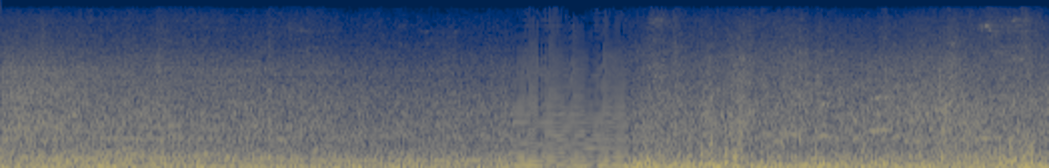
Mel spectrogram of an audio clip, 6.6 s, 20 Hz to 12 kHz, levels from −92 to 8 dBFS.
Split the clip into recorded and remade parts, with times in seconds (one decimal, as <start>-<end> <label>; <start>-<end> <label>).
0.0-3.2 recorded; 3.2-3.9 remade; 3.9-6.6 recorded

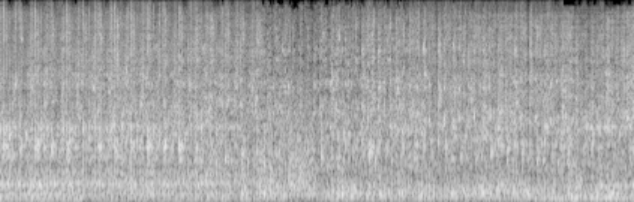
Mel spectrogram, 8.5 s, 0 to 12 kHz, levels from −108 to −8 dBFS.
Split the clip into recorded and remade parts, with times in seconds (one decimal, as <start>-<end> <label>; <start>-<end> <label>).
0.0-3.5 remade; 3.5-5.4 recorded; 5.4-8.5 remade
